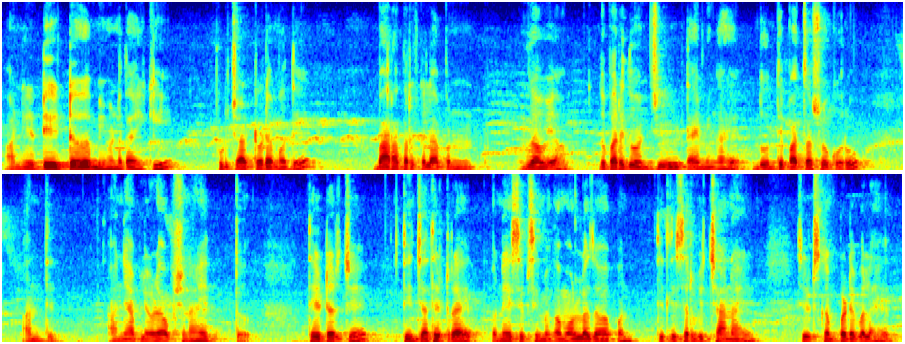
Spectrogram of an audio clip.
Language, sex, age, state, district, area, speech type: Marathi, male, 18-30, Maharashtra, Sangli, urban, spontaneous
